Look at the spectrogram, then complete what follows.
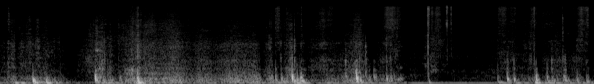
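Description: Rubber insert being fitted into a side well of a car's rear trunk trim: irregular scraping with a series of dull knocks as it is pushed and worked into place.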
